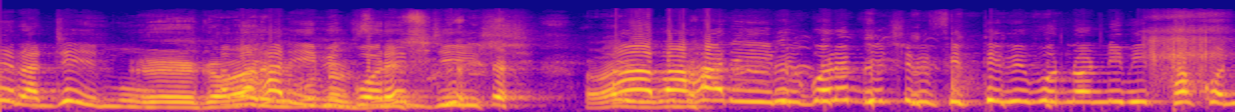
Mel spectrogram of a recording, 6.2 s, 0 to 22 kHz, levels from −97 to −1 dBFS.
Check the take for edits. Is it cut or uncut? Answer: uncut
